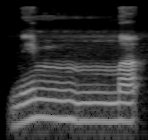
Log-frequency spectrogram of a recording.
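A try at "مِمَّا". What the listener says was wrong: panjang Pak.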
